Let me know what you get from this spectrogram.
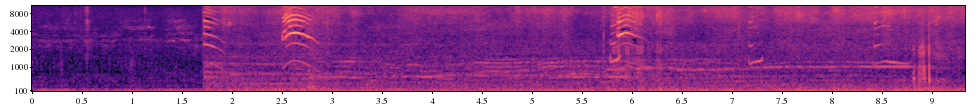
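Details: Pet kittens of a cat family calling as they find their mother: a few clear, high, bent mews in short clusters, with faint sustained tones and a constant low hum underneath.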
